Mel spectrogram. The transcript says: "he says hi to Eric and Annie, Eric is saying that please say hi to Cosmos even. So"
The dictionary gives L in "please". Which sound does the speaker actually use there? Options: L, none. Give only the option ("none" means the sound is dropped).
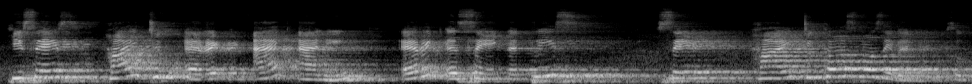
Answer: none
